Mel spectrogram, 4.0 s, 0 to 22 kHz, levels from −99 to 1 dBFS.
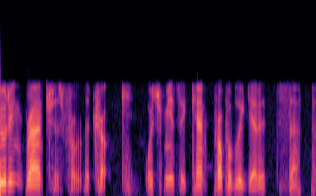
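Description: At 0.52 s and 2.18 s, packet loss filled with silence cuts holes of 60 ms and 20 ms. Lost packets became silence, with hard edges.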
